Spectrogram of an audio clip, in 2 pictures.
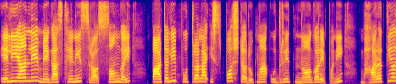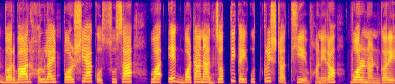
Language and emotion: Nepali, neutral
